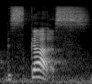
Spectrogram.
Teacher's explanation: Discuss cũng lên giọng ở âm số 2 luôn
